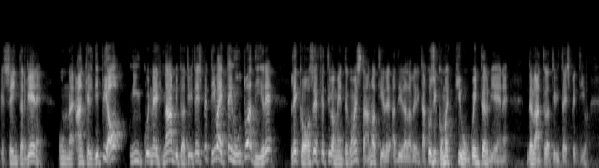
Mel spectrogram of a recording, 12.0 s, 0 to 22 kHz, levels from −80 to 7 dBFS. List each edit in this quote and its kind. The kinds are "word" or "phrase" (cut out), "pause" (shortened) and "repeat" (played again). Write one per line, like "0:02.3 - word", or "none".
none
